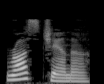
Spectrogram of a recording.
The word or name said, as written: roschanna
